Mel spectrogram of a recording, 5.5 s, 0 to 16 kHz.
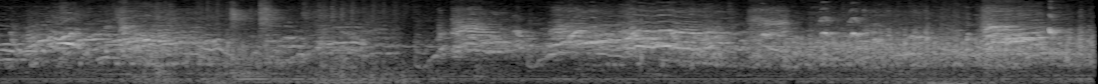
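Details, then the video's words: Waterslager or Malinois canary, hatched in North Canton, Ohio, USA, in 2010, singing continuous rolling, warbling trills and bubbling phrases with a brief pause near the middle, a faint steady low hum underneath. "waterslager canary"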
